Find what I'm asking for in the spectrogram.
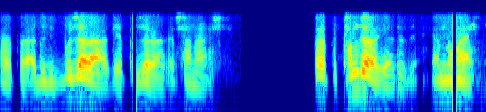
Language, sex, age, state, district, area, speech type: Manipuri, male, 18-30, Manipur, Kakching, rural, conversation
